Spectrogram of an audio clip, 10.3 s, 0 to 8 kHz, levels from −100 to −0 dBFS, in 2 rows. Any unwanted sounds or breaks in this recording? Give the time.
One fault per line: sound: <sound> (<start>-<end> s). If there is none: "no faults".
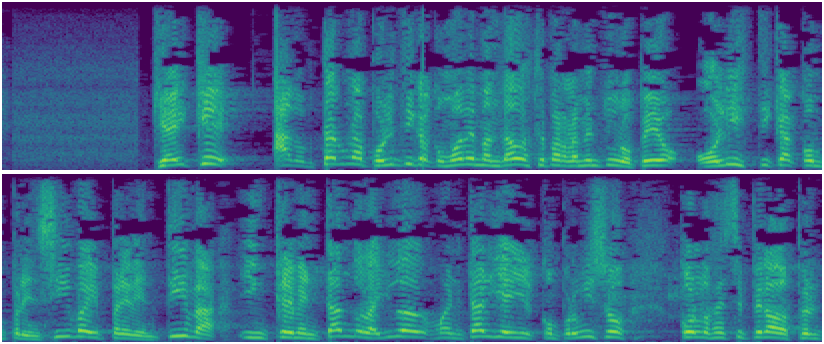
no faults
